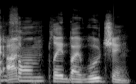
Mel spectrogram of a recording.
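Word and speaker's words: Leng Feng: I think it's Fong. – God damn it. Let me keep going. – Yeah, it's pronounced Long Fong, played by Wu Jing.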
